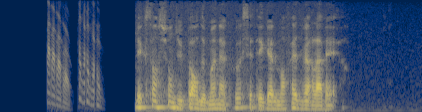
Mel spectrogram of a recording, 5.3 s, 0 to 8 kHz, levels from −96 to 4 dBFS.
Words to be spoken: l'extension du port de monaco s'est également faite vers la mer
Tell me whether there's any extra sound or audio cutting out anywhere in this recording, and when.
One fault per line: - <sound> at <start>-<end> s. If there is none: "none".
- chirp at 0.6-1.3 s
